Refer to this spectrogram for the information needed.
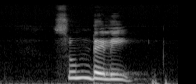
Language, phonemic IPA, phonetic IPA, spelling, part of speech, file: Tamil, /tʃʊɳɖɛliː/, [sʊɳɖe̞liː], சுண்டெலி, noun, Ta-சுண்டெலி.ogg
- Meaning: mouse (rodent)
